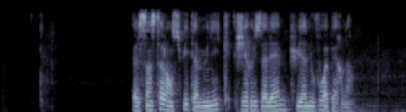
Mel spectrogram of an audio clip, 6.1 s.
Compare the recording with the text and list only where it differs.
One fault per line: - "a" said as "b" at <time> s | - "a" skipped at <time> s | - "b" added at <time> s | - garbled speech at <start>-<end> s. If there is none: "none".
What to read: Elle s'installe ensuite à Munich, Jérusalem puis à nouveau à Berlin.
none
